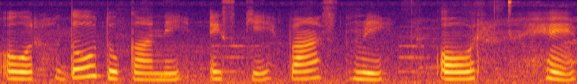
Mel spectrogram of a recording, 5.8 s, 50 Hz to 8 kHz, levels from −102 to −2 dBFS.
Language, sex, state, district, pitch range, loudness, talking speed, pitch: Hindi, female, Madhya Pradesh, Dhar, 230-260 Hz, -18 LUFS, 85 wpm, 245 Hz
